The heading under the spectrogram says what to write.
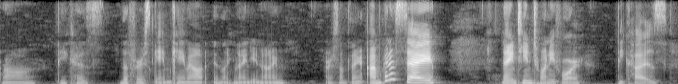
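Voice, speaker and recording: A woman's voice: lowish voice, a little slow, vocal fry, fairly bright tone. A young woman hosting a podcast alone, chatting casually in a rambling, self-mocking way with frequent swearing. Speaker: podcast host. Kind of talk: casual solo podcast chat.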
